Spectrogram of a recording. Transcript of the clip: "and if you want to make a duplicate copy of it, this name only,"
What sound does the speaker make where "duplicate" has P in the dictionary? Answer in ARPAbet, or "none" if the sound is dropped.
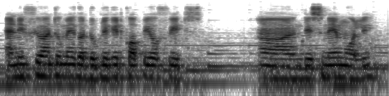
P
